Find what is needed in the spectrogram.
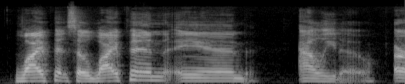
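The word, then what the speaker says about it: Lipan: Lipen.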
